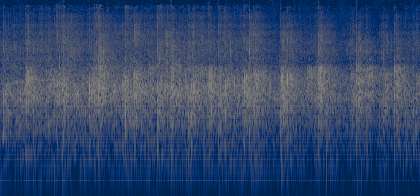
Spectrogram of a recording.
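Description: A room full of people claps steadily in applause for the leadership and everyone who serves, a dense wash of overlapping handclaps that holds at an even loudness throughout, with no voices standing out above it.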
